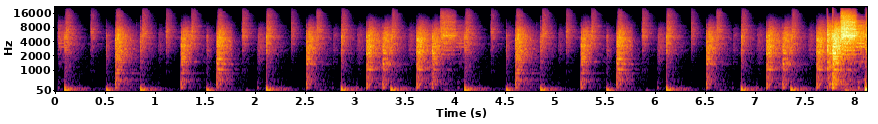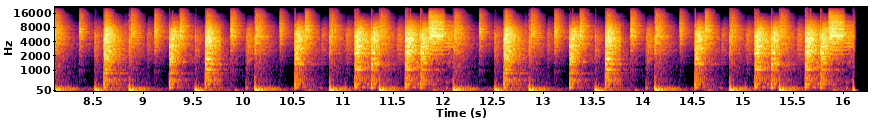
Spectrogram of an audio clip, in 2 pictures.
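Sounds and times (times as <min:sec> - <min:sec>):
bass drum: 0:00.0 - 0:16.2.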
